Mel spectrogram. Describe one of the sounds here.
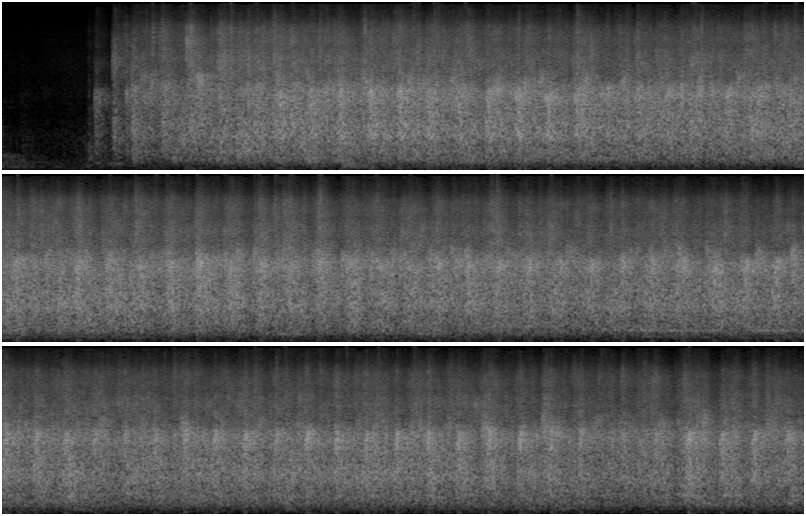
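An audience applauds loudly and steadily in a large room.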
